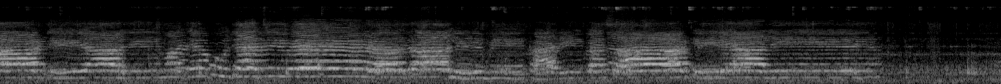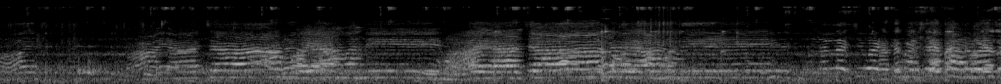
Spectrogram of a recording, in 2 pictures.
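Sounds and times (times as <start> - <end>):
women singing folk song: 0.0 - 9.0, 11.2 - 20.0.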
